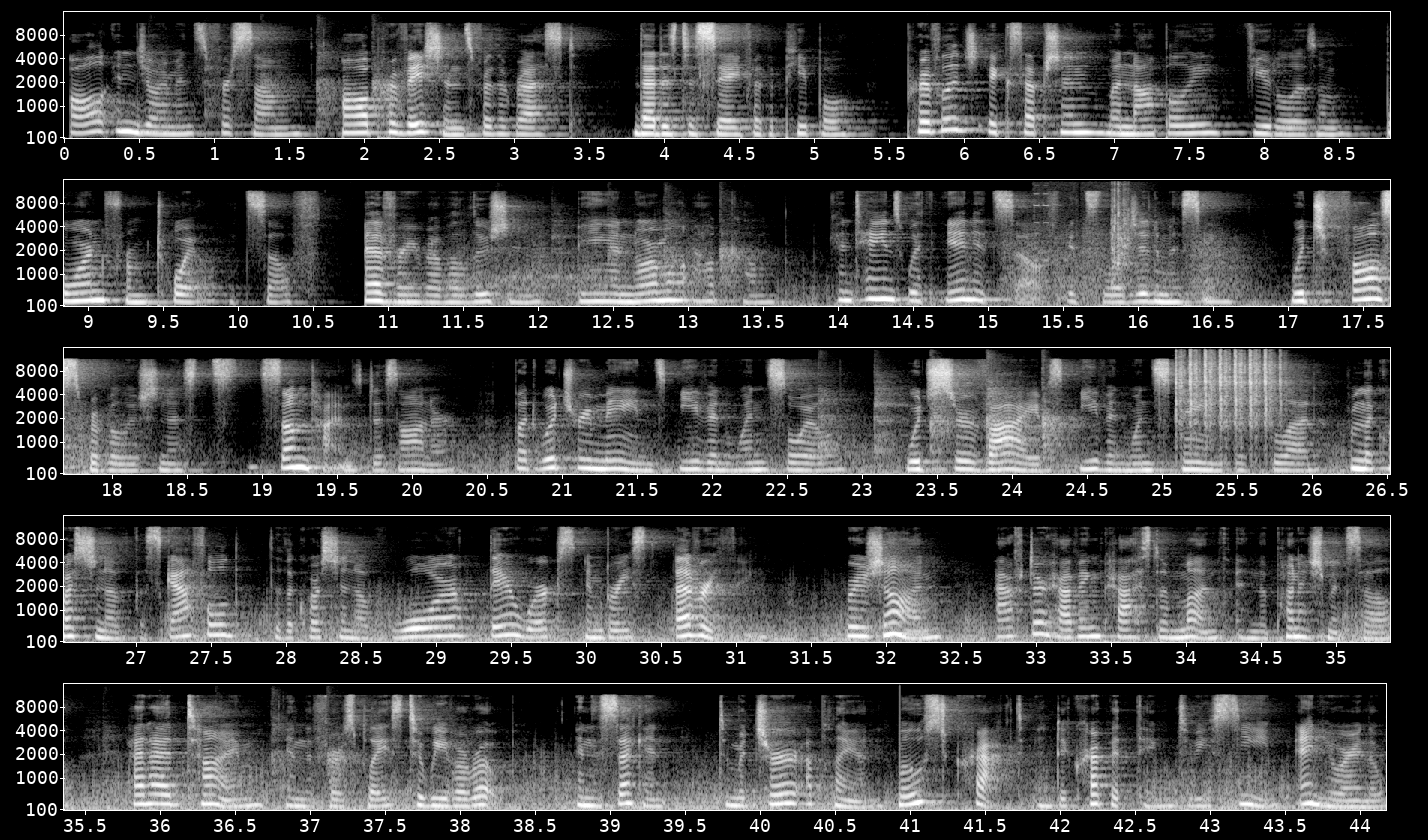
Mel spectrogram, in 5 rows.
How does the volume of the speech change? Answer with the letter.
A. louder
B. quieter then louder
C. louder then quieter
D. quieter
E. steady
E.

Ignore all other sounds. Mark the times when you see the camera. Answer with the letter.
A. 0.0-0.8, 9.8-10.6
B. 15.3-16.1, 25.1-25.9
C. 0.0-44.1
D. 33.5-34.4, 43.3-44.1
B.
